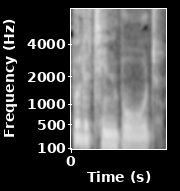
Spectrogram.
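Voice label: "bulletin board", British English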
